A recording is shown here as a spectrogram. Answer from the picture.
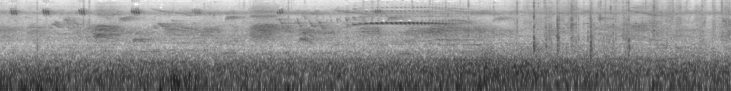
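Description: Birds calling outdoors: short repeated chirps, some harsher calls, and a rapid trill about halfway through, over a steady low rumble. A few light clicks come near the end.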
